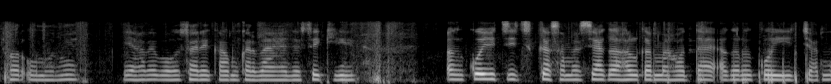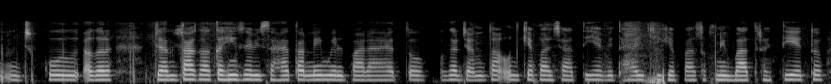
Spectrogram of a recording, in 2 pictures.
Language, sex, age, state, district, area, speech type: Hindi, female, 18-30, Uttar Pradesh, Sonbhadra, rural, spontaneous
